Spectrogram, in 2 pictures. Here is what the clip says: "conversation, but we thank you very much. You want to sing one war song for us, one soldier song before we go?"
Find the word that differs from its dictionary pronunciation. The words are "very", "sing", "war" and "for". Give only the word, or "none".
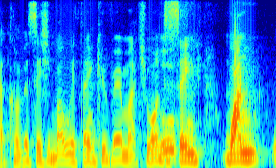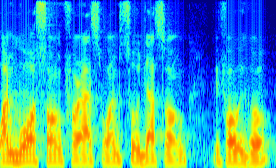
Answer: war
